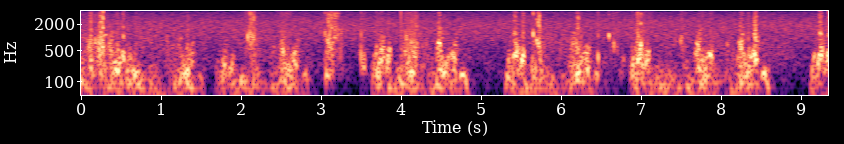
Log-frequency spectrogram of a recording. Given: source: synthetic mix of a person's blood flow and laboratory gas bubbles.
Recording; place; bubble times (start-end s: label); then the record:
Doppler ultrasound of blood flow; precordium
0.00-0.45 s: bubbles
2.04-2.24 s: bubbles
2.49-2.63 s: bubbles
3.04-3.28 s: bubbles
3.48-3.59 s: bubbles
3.65-3.78 s: bubbles
4.00-4.31 s: bubbles
5.62-5.80 s: bubbles
6.17-6.28 s: bubbles
6.42-6.50 s: bubbles
6.56-7.15 s: bubbles
7.48-7.58 s: bubbles
7.73-7.81 s: bubbles
7.85-7.92 s: bubbles
8.32-8.39 s: bubbles
From the record:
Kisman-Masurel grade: 232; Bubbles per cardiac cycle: several, 3 to 8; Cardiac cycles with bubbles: 50 to 99%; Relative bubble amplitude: moderate (0.250 to 0.450); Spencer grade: 3 (all of the cardiac periods contain showers or single bubble signals, but not dominating or overriding the cardiac motion signals); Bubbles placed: anywhere in the cardiac cycle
